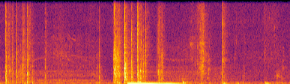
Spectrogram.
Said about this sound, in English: I'll put these cards out. I'm going to shuffle them good.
